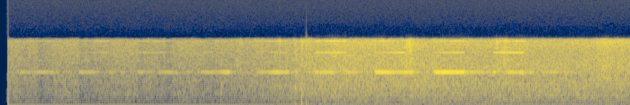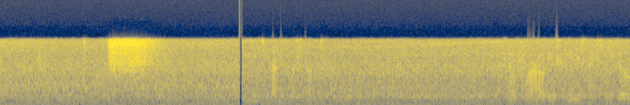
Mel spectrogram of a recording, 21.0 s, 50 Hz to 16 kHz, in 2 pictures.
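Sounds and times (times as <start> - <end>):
truck warning beeper: 0.1 - 9.4
rushing noise: 12.1 - 17.0.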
